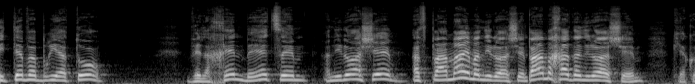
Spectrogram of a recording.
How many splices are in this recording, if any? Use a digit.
2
